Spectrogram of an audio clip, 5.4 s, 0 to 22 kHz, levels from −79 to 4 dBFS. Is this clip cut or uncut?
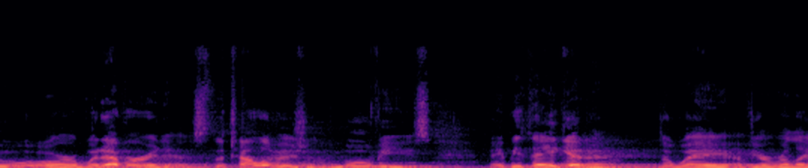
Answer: uncut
